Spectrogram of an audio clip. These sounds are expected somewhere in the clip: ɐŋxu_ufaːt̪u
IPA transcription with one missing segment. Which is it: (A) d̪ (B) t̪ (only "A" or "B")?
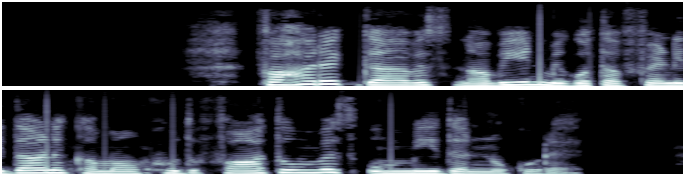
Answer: A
